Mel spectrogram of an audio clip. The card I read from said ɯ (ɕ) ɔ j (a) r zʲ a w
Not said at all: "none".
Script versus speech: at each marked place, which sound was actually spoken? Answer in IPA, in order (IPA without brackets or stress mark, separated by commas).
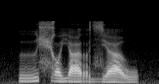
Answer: ɕ, a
